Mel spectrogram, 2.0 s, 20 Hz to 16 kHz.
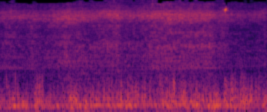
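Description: Honda CRF300L dual-sport motorcycle's single-cylinder engine running steadily on the move, with wind noise on the microphone.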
